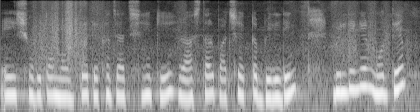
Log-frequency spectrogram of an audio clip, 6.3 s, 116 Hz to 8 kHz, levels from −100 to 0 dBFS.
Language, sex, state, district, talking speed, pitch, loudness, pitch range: Bengali, female, Tripura, West Tripura, 115 wpm, 220 Hz, -14 LUFS, 205-230 Hz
